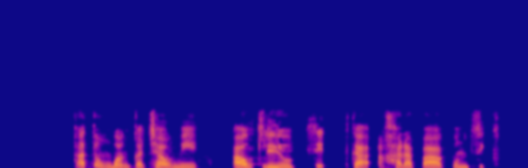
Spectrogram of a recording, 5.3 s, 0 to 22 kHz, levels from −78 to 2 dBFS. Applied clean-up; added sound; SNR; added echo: neural mask model DeepFilterNet 3.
